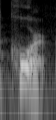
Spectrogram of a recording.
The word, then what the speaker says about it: corps: French derived word uh Corp for Marine Corps c-o-r-p-s we pronounce it without the the S that's a body of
